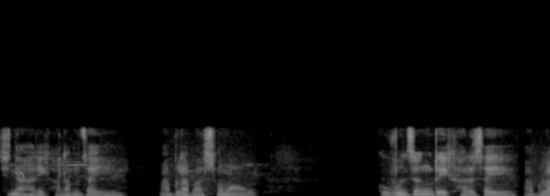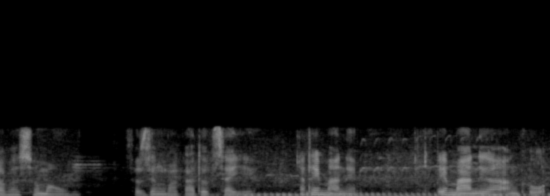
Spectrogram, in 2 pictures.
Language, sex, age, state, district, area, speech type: Bodo, female, 30-45, Assam, Baksa, rural, spontaneous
